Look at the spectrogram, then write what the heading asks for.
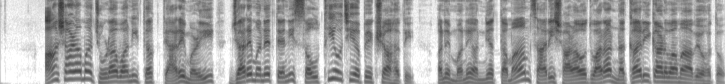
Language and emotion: Gujarati, surprised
